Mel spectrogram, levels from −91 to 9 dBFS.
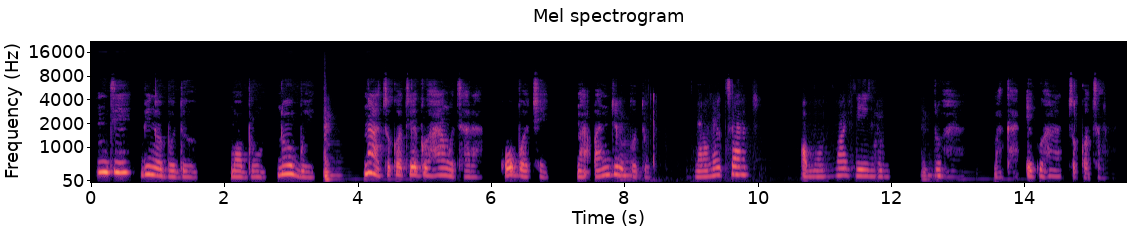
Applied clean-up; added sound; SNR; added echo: neural mask model DeepFilterNet 3.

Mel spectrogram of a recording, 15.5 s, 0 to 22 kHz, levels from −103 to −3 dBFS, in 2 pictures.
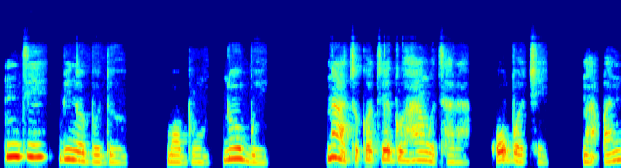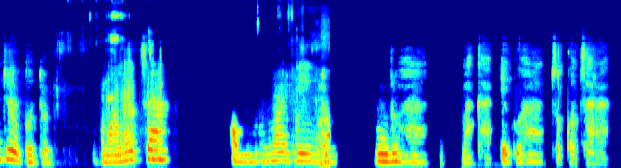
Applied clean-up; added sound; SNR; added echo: neural mask model Resemble Enhance denoiser.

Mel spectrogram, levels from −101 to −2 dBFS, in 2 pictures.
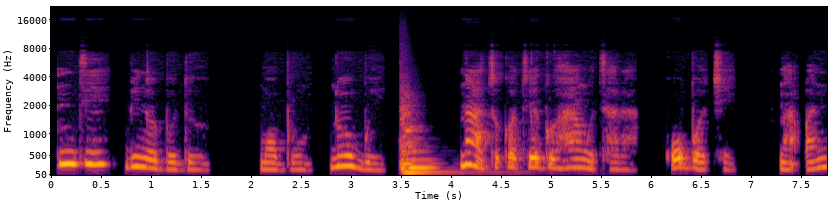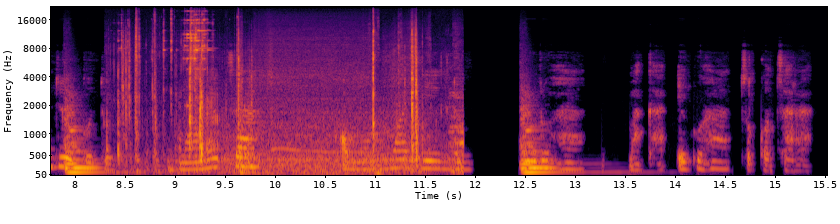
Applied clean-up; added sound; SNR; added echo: none; Bowed string instrument + Car; -2 dB; none.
